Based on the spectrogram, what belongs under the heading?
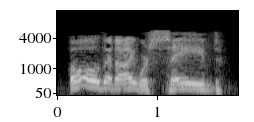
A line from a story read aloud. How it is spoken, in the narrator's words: We cried out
